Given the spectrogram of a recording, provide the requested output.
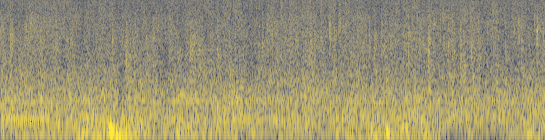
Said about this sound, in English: In the torrential rain, Jack drives Michael Jr. to the home he used to live in.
